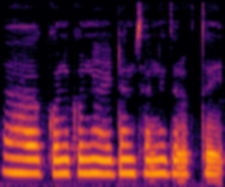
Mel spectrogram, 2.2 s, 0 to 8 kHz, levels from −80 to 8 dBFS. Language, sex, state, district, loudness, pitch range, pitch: Telugu, female, Andhra Pradesh, Sri Satya Sai, -13 LUFS, 215-225 Hz, 225 Hz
